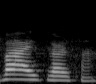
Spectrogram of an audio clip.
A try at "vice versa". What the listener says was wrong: Vice versa with a good V sound, not vice versa. No, vice versa. Very good.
